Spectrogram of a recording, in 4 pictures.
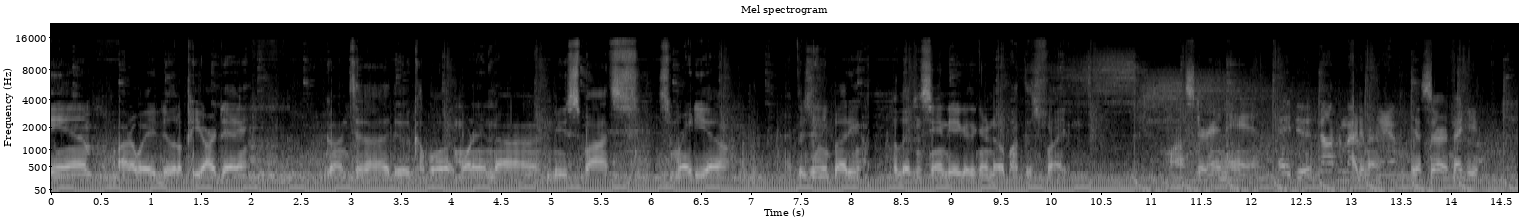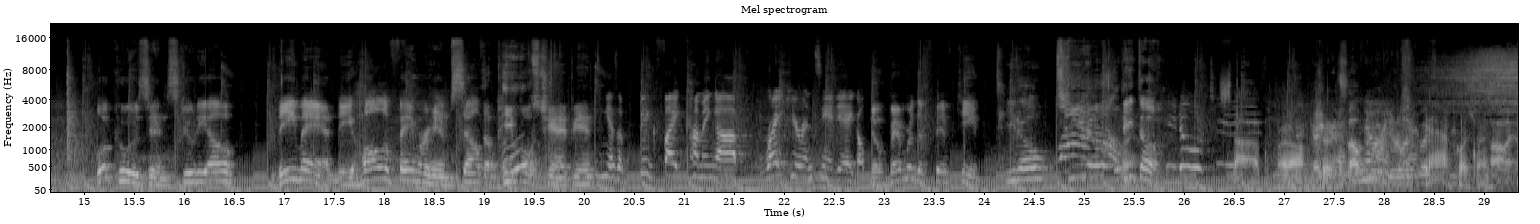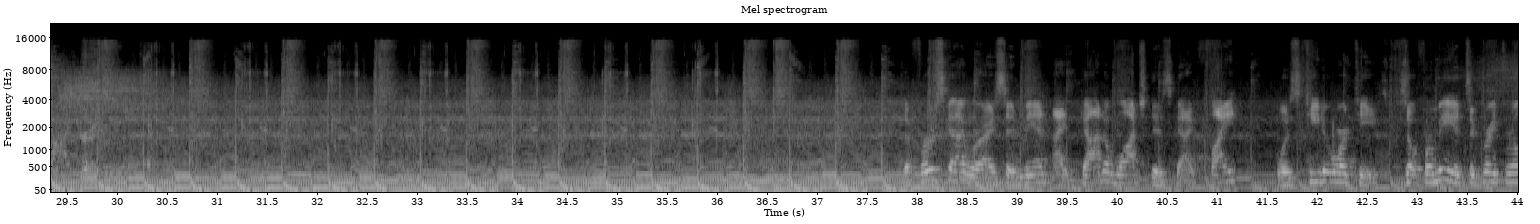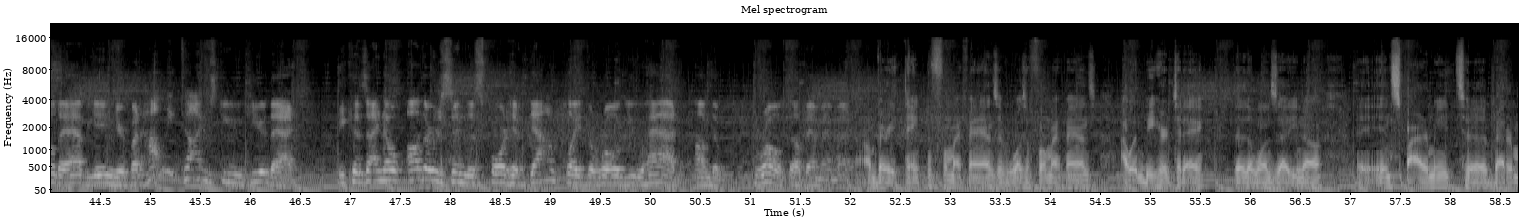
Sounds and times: Music: 0.0s - 58.6s.

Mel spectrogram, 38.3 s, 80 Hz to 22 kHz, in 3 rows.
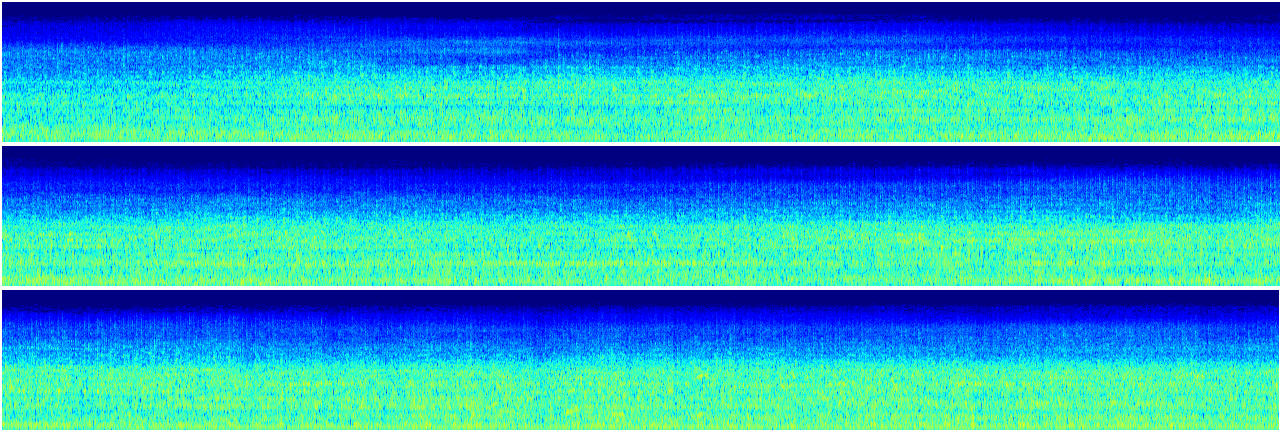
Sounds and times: Heavy engine (low frequency): 0.0s - 38.3s
Idling: 0.0s - 38.3s
Truck: 0.0s - 38.3s.

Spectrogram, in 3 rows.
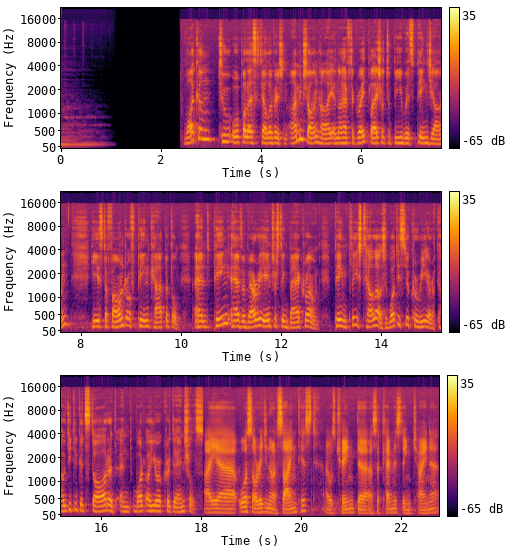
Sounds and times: Speech: 2.4s - 22.7s.

